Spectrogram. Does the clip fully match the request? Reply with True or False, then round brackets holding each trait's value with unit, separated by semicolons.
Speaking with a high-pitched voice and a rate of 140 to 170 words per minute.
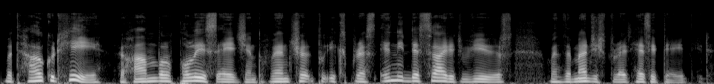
False (130 Hz; 150 wpm)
